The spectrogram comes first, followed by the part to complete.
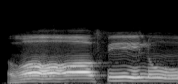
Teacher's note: Ghain pula makhrajnya di mana? Makhrajnya di hujung kerongkong ini.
